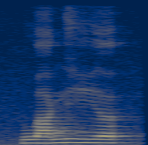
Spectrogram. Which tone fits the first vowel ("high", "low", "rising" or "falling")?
rising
